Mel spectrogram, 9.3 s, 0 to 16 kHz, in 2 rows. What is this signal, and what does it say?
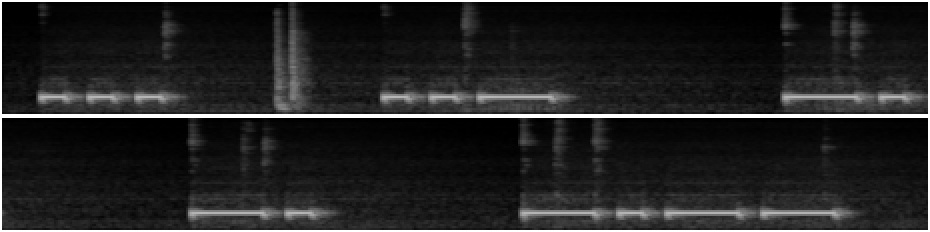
Morse code, heard as a keyed tone, about 10 wpm, spaced as for 6 wpm, 580 Hz. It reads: SUNNY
